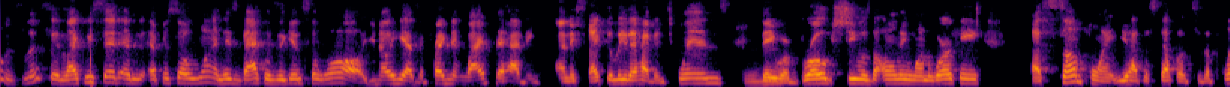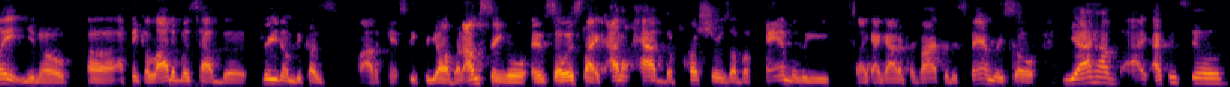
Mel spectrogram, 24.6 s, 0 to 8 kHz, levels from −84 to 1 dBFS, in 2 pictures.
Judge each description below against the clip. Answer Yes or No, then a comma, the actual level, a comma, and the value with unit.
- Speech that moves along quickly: Yes, fast, 235 wpm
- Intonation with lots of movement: Yes, wide, 5.7 semitones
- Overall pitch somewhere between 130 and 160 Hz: Yes, medium, 140 Hz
